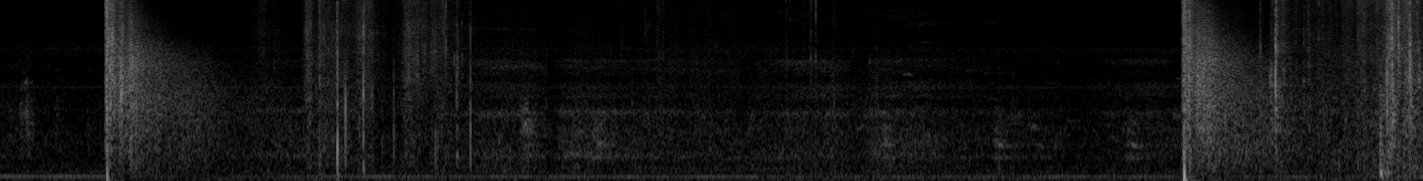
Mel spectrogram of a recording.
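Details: Two sharp whip-like cracks near the start and end stand out over a steady low hum, with scattered clicks and faint rustling outdoors.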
